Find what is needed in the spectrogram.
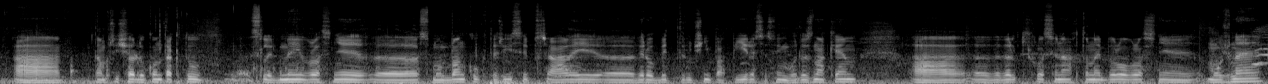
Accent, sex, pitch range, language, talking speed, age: native, male, 100-110 Hz, Czech, 140 wpm, 30-49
